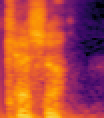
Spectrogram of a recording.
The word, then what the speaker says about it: Kesha: So apparently that she's pronounced Kesha.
